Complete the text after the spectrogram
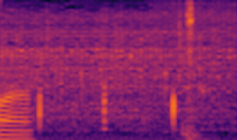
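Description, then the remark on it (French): A car engine roars loudly for a moment, then settles into a low, steady idle while faint clicks tick at regular intervals, about every half second or so. “parce que là, tu vois, on a une voiture,”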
